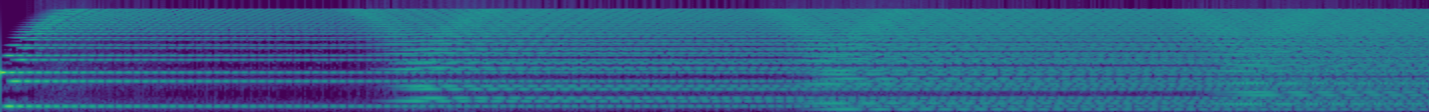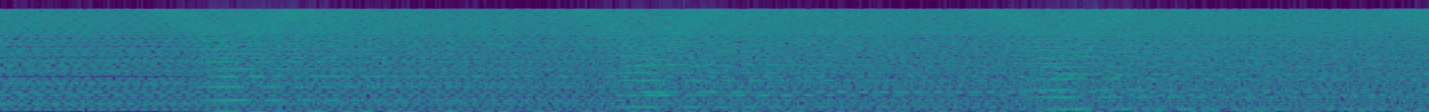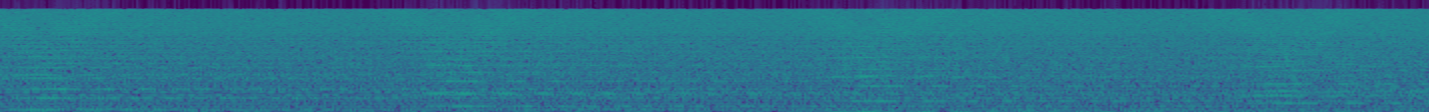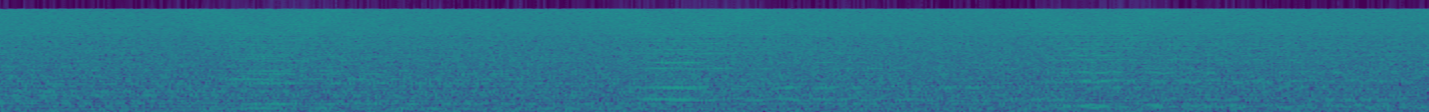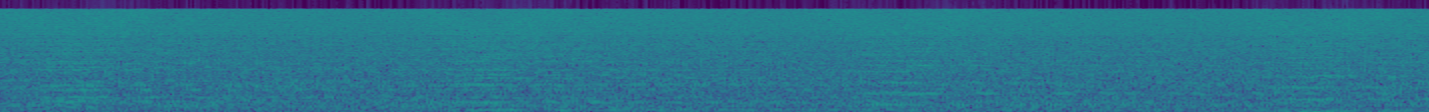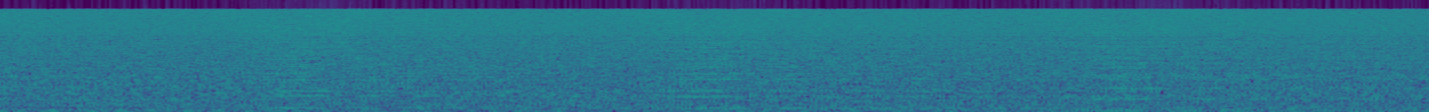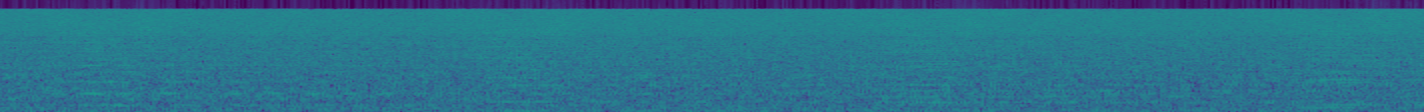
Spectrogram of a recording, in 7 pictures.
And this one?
The thing, which went wrong before, MIGHT be correct now, but I'm absolutely unsure.
it seems that, due to it goes faster than the sound it emits, the sound interferes with itself, making it noisier and noisier the longer the sound is emitted.
The whole thing sounds like an alien accord, featuring binaural beats (use Headphones).
This is (hopefully correctly) calculated, by using the Doppler effect and I even kept in mind the amplitude change, due to getting closer and more distant to the mics (ears) :)
beat, sine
